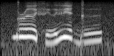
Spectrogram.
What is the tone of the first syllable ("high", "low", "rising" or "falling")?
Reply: falling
